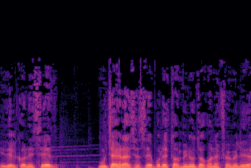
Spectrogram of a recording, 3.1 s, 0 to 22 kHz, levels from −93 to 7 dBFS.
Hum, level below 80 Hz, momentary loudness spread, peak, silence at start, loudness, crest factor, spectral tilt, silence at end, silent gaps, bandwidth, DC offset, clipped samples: none; -56 dBFS; 5 LU; -6 dBFS; 0 s; -24 LUFS; 16 dB; -7 dB/octave; 0 s; none; 14 kHz; under 0.1%; under 0.1%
